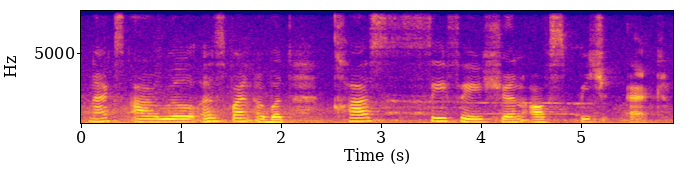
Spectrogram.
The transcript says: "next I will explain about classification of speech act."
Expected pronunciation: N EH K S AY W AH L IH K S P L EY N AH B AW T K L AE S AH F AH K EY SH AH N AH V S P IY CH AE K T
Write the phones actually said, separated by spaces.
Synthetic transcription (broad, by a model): N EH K S AY W AH L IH S P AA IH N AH B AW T K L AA S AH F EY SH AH N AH F S P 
